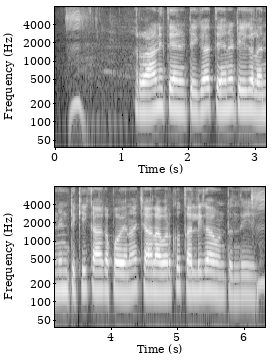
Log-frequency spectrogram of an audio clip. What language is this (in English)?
Telugu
